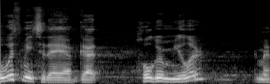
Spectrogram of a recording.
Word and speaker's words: Holger Mueller: So with me today, I've got Holger Mueller. Am I pronouncing that right, Holger?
